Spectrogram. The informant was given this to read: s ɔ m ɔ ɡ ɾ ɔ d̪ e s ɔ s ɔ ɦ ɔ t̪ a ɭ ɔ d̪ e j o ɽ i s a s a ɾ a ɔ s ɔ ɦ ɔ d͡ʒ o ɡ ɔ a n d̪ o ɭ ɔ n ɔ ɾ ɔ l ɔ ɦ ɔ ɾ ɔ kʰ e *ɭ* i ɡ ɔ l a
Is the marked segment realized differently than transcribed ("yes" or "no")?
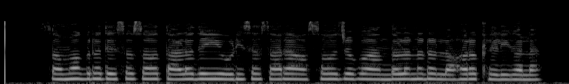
no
